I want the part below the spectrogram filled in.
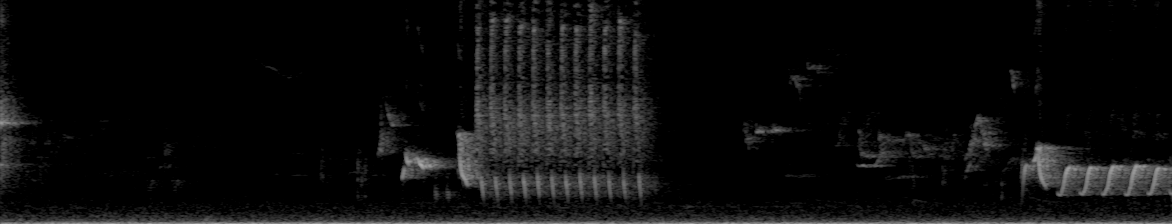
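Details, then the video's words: Nightingale song opening with scattered thin whistles, then a loud dense rattling burst of rapid notes, followed by varied whistled phrases and a closing run of quick repeated notes. "Relaxing clear sound of Nightingale"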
